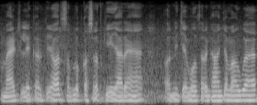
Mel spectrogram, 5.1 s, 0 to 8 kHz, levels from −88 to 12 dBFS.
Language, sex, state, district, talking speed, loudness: Hindi, male, Bihar, Darbhanga, 235 wpm, -16 LUFS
